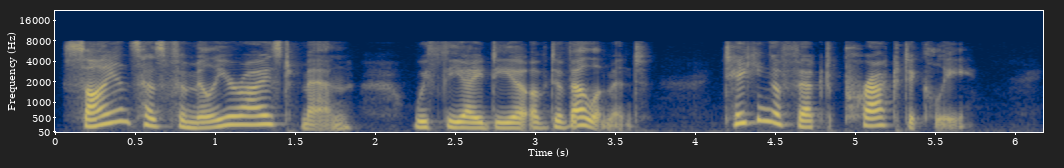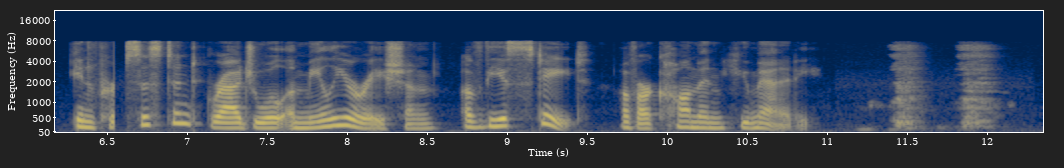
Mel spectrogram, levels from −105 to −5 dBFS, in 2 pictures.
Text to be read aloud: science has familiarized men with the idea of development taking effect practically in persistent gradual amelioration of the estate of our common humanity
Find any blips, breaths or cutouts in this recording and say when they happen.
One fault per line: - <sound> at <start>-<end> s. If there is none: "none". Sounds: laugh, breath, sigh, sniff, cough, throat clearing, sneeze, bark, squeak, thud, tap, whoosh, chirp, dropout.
- dropout at 6.5-6.6 s
- sniff at 11.2-12.2 s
